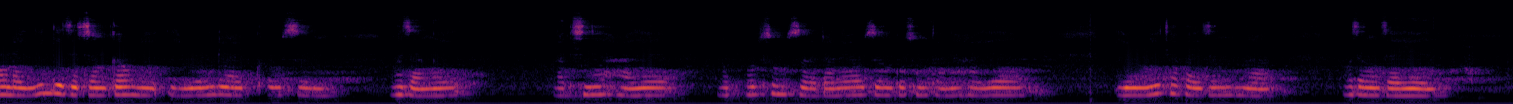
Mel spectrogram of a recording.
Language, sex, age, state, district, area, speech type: Bodo, female, 45-60, Assam, Kokrajhar, rural, spontaneous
